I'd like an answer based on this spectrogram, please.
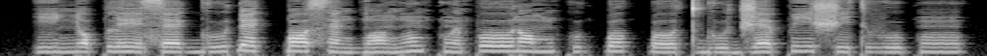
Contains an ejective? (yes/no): no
